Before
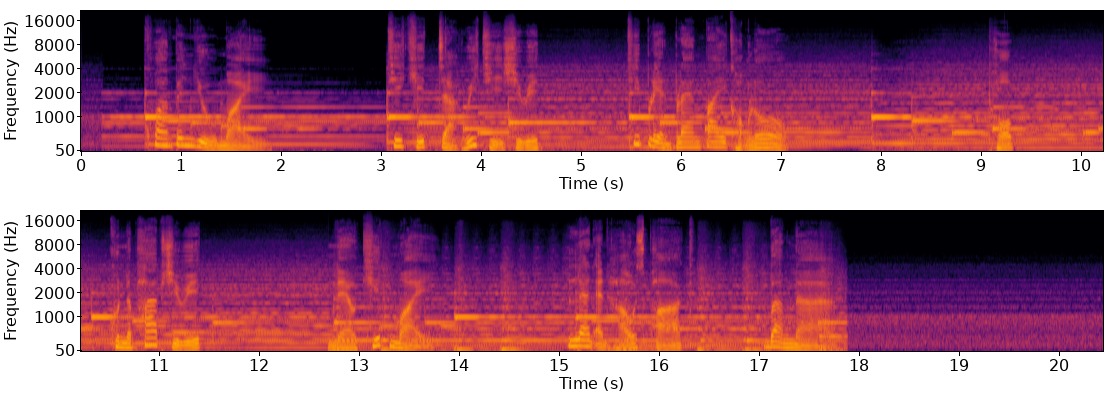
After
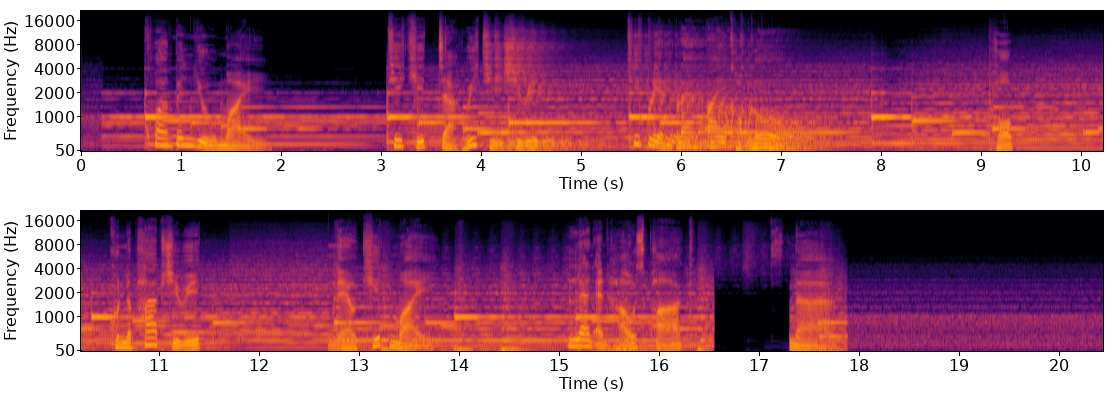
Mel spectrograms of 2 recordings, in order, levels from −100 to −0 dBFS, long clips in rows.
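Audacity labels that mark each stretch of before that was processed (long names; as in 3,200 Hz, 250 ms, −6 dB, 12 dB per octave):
1.470000	2.500000	parametric band 6,900 Hz −8.5 dB 2.3 octaves
4.030000	8.060000	echo with a time of its own for lows and highs split 940 Hz, lows 168 ms, highs 101 ms, level −6.5 dB
11.700000	12.820000	bass and treble bass −5 dB, treble +6 dB
16.540000	17.310000	inverse Chebyshev high-pass filter stop band from 1,600 Hz, stop band 60 dB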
